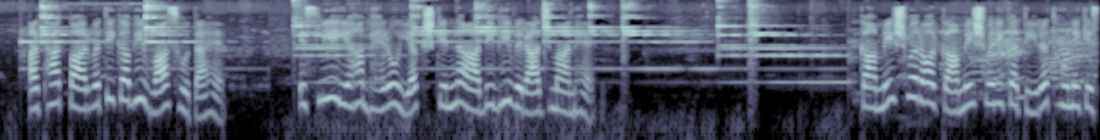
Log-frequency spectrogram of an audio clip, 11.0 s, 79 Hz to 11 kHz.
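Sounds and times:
brass temple bells ringing: 0.3 - 2.1, 3.0 - 8.7.

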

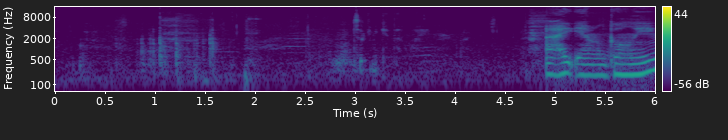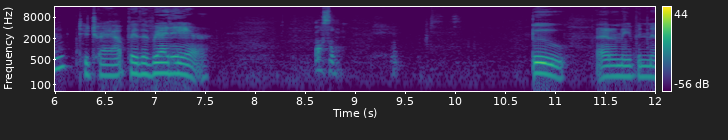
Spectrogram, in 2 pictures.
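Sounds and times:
faint whispering: 1.9 - 5.0.

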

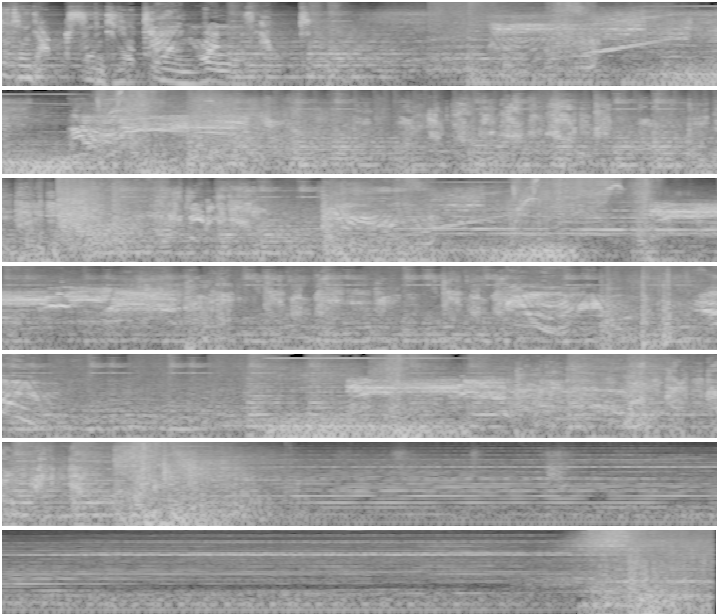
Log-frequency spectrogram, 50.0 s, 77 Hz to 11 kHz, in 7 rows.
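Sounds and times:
loud film score: 0.0 - 50.0
monster roaring and snarling: 7.8 - 19.5, 20.7 - 29.3, 32.1 - 38.4.

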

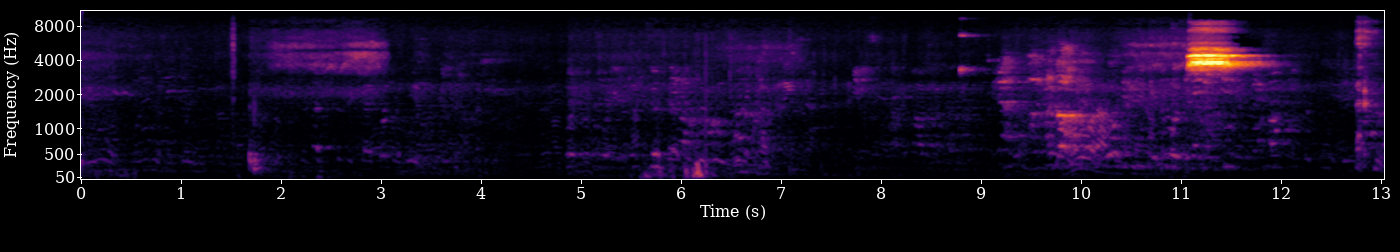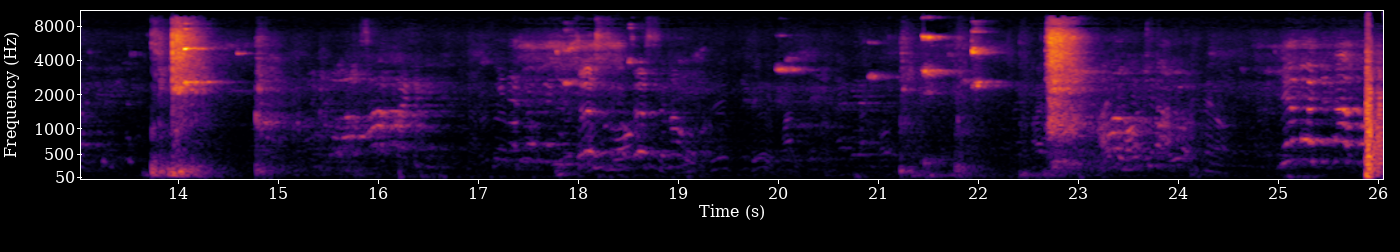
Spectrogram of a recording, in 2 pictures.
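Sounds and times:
ball kicked on hard court: 13.7 - 14.2.

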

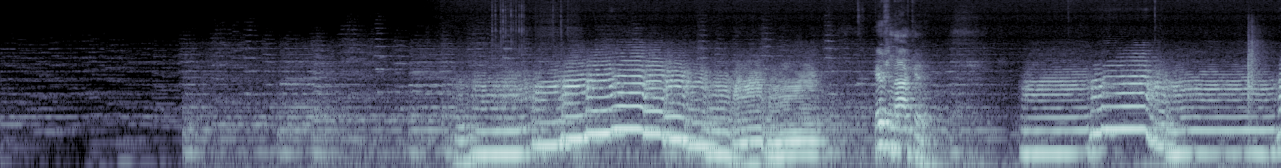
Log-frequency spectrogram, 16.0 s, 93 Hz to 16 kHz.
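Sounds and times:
garden hose horn notes: 5.6 - 16.0.

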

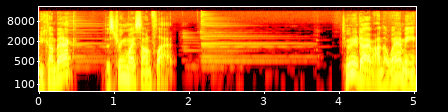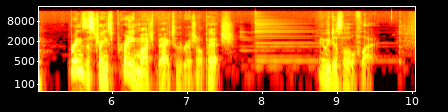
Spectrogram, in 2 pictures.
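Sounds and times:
electric guitar string ringing: 0.0 - 10.0.

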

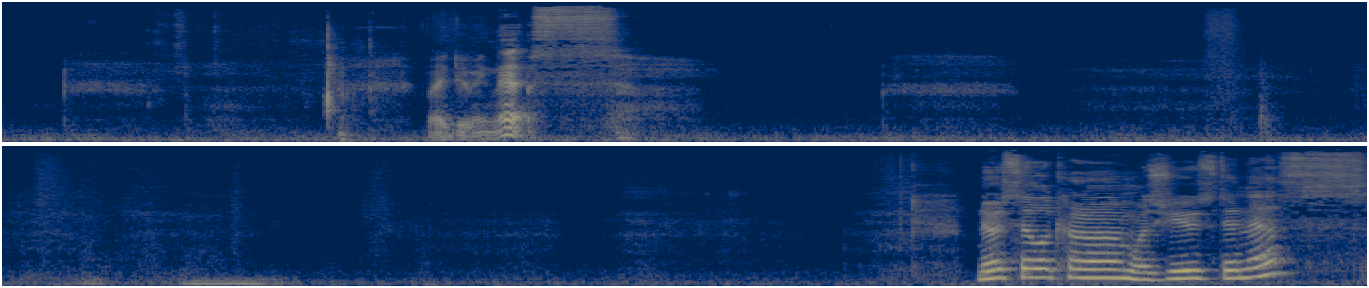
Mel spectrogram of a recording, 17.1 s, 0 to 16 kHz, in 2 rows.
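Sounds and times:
soft breath: 0.3 - 2.6, 5.5 - 14.6.

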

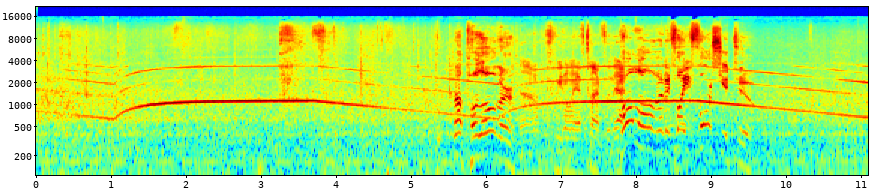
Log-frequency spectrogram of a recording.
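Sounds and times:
car low rumble: 0.0 - 11.0
police siren wailing: 0.0 - 11.0.

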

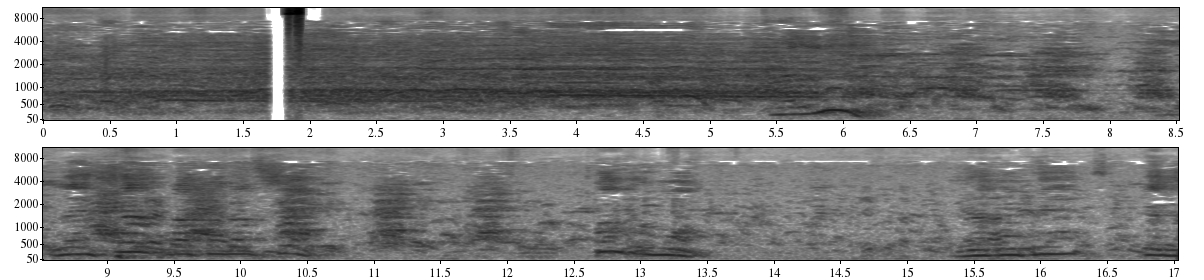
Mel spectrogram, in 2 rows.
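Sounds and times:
crowd cheering and shouting: 0.0 - 13.1.

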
